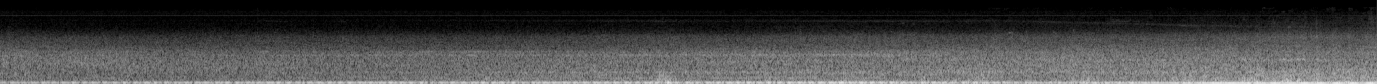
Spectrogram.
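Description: Diesel-electric locomotive of a Coaster commuter train approaching, its low engine rumble growing steadily louder and rising sharply about twelve seconds in as it draws near.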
